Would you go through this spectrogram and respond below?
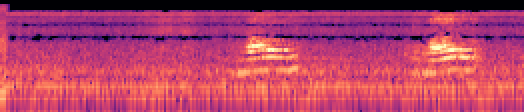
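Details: Domestic cat giving two short, soft meows about two seconds apart, nearly buried in steady electrical hum and background hiss.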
